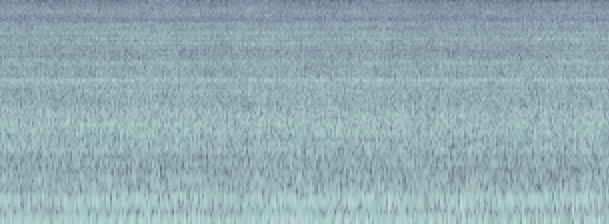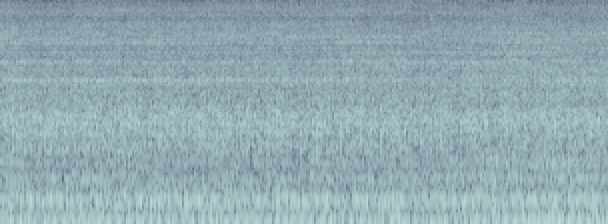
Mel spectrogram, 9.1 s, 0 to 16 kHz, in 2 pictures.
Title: Mazda 323F Rough Idle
